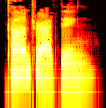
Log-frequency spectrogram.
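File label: "contracting", British English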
